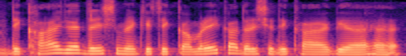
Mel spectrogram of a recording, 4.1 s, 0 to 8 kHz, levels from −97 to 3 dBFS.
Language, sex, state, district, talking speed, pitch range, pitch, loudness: Hindi, male, Jharkhand, Garhwa, 150 wpm, 130-150 Hz, 135 Hz, -14 LUFS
